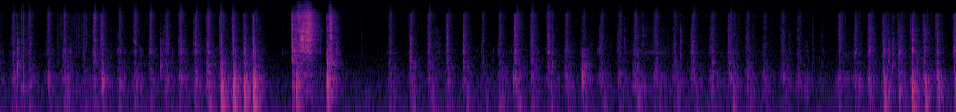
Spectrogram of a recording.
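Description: Knife blade rocking through minced garlic on a plastic cutting board: rapid, even taps, several a second, with a brief louder scrape about four and a half seconds in.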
